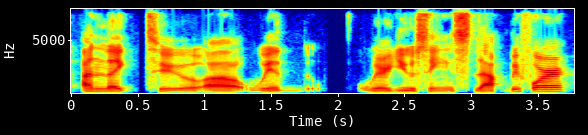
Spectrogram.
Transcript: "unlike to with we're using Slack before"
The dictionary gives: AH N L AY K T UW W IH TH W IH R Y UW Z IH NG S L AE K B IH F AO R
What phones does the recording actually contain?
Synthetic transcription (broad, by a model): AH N L AY K T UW W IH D W IH R Y UW S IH NG S L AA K B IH F AO R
